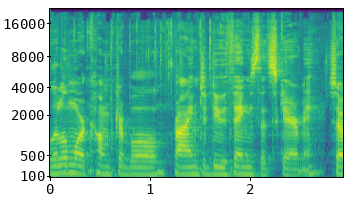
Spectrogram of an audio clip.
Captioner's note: fingers typing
